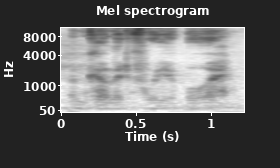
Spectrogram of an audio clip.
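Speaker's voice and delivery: low, quiet mock threat; mock menace. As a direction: play at creeping menace, very softly. Playful menacing line after knocking.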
